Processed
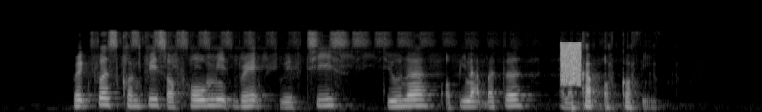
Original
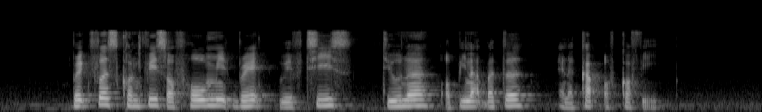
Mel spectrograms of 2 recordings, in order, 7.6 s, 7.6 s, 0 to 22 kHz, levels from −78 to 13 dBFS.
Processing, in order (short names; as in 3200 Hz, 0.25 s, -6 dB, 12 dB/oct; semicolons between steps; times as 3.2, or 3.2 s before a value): 5.72–6.41 low shelf 450 Hz +8.5 dB; on a send: thin delay 0.223 s, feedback 76%, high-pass 4300 Hz, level -6 dB; 5.61–5.82 on the sum: painted sound noise 960–5200 Hz -10 dBFS; three-band expander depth 40%; gain -7.5 dB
